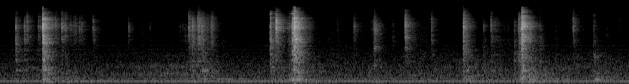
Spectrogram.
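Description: Thin metal chimera poles clicking and clinking as they are pushed into their slots on the Fresnel lens ring frame: a few sharp metallic taps with quieter handling between, the loudest about three seconds in and again about five seconds in.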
